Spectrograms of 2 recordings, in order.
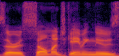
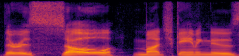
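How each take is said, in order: First: Said in the usual way. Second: Slow, with stress on so; stretched emphasis. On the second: Shown as a demonstration. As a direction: draw out the so. Repeats opening line more slowly.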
